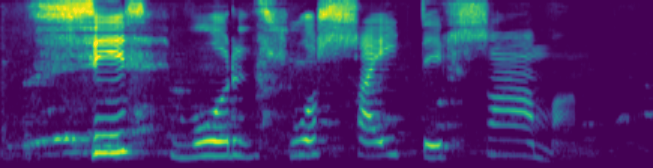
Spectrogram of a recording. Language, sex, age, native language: Icelandic, male, 9, Icelandic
